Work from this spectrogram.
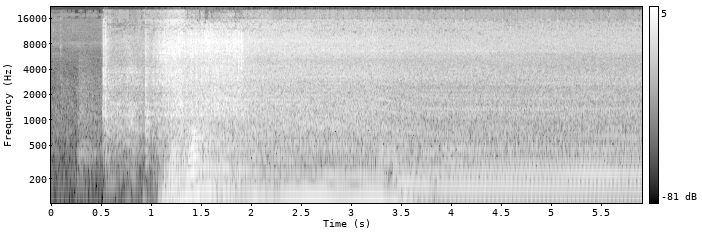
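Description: Cranks, catches cleanly, flares up and settles into a smooth even idle with no belt squeal; a healthy start.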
